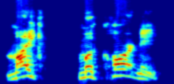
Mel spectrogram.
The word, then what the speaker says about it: McCartney: Notice how I pronounced that name, Mike McCartney.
